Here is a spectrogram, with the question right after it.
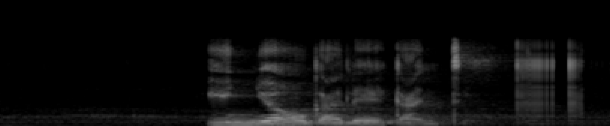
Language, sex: Xhosa, female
